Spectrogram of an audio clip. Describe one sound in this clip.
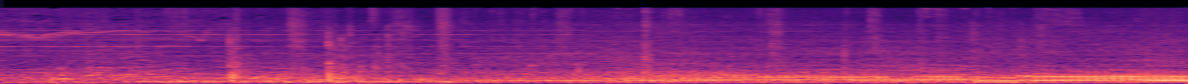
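Footsteps scuff on a pavement.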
